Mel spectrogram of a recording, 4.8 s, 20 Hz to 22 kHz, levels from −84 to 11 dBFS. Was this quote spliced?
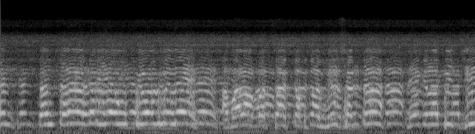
no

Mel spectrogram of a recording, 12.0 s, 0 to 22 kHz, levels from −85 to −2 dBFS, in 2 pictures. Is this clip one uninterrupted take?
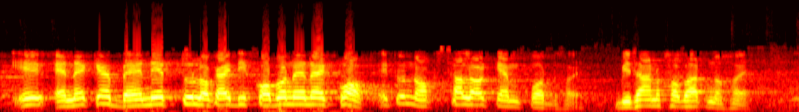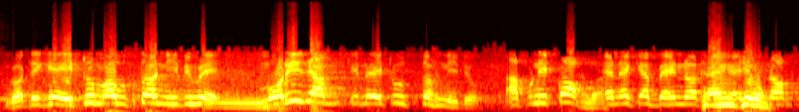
yes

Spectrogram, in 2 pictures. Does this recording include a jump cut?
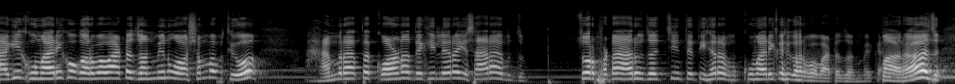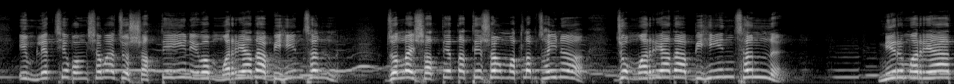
yes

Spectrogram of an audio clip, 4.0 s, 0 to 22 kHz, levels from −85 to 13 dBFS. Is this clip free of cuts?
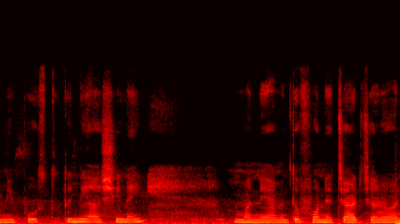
yes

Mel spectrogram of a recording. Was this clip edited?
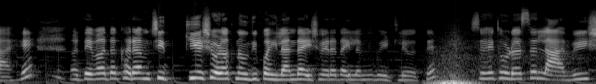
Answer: yes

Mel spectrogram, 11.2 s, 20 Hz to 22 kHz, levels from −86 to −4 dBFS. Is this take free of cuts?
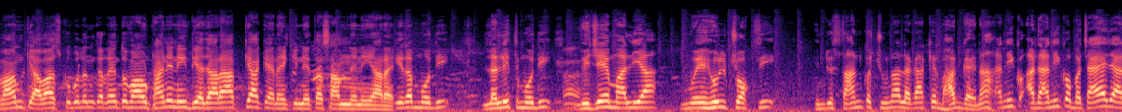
no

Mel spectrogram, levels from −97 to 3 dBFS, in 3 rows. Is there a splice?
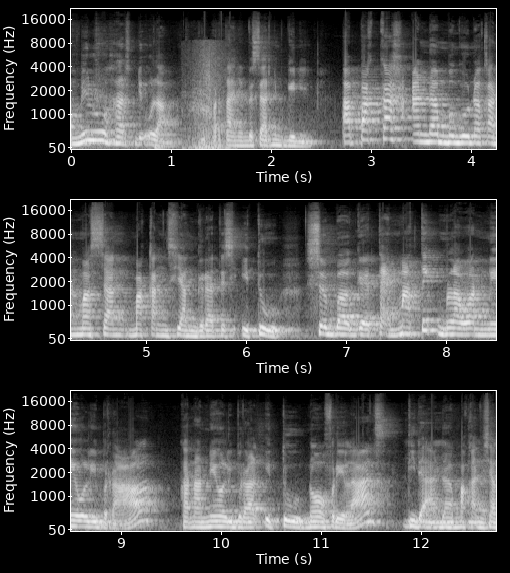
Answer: yes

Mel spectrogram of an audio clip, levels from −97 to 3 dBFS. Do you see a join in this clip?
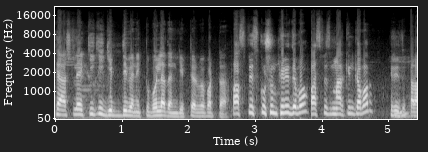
no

